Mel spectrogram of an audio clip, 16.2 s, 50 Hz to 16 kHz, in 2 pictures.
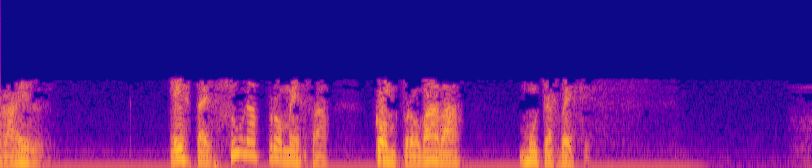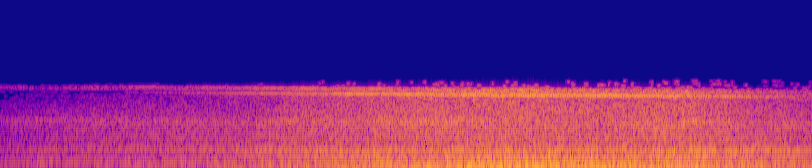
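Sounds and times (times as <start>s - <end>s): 
speech: 0.1s - 0.5s, 1.7s - 6.0s
Cypriot airline passenger plane engine roar: 7.9s - 16.2s.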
